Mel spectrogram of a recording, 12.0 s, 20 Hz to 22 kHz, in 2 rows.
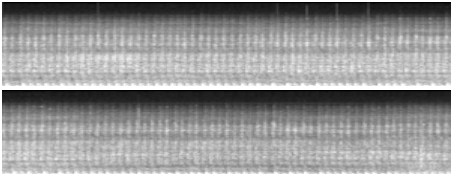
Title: Мотоцикл Скаймото Пегас 110 Стук шатуна пробег 13 000 км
